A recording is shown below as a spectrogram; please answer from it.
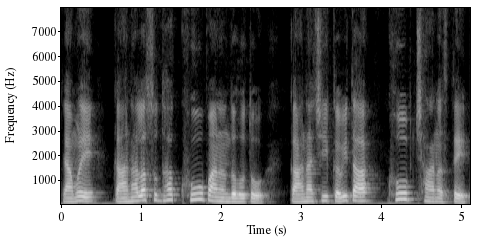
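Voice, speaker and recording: High-voiced man recapping a serial. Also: lively intonation, normal speed, a little mellow. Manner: plain storytelling narration, reads out the characters' lines. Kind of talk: retelling a TV serial episode.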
